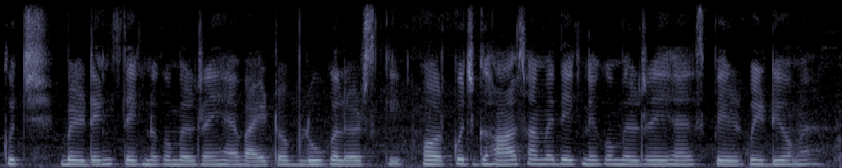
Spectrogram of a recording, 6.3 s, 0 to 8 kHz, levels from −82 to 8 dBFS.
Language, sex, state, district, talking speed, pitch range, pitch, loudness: Hindi, female, Jharkhand, Sahebganj, 230 wpm, 190-205 Hz, 195 Hz, -33 LUFS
